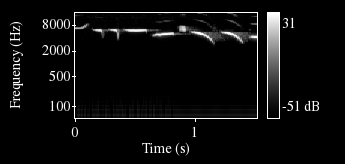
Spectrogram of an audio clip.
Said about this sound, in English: Little Bird tweeted and laughed.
